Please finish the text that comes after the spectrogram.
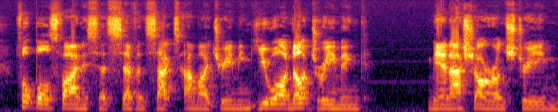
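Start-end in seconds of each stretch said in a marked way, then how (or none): none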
